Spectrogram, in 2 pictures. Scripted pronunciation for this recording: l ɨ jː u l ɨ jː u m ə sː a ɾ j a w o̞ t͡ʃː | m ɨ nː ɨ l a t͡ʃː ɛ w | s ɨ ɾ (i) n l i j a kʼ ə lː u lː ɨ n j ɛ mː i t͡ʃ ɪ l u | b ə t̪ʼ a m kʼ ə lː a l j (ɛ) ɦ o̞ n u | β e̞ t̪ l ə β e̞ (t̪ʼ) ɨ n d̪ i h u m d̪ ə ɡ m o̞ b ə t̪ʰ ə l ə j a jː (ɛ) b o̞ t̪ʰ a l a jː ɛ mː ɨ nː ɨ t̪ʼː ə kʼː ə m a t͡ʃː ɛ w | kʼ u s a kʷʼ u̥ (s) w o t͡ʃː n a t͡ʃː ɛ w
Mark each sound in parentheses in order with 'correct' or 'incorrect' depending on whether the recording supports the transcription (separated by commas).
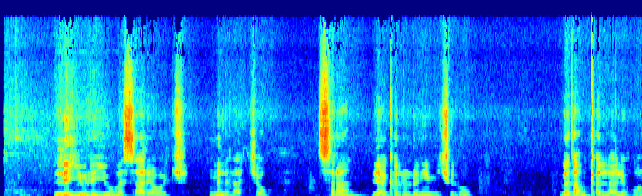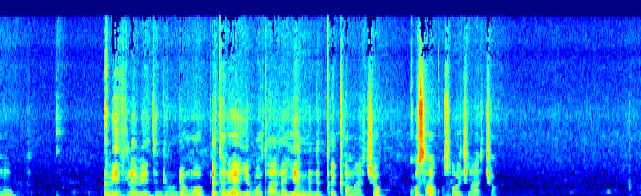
incorrect, correct, incorrect, correct, correct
